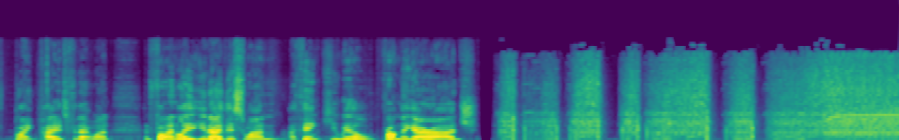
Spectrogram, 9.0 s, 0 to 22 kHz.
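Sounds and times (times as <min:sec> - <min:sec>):
speech: 0:00.2 - 0:05.8
electric drill driving a screw in a garage: 0:05.0 - 0:08.9.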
